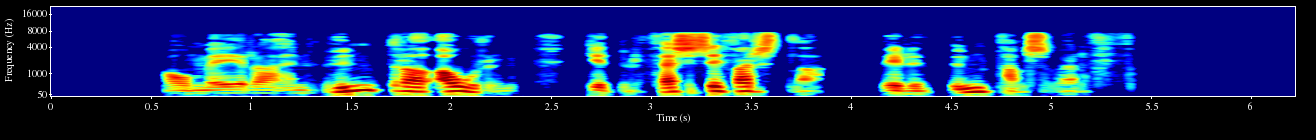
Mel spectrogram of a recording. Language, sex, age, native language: Icelandic, male, 20-29, Icelandic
